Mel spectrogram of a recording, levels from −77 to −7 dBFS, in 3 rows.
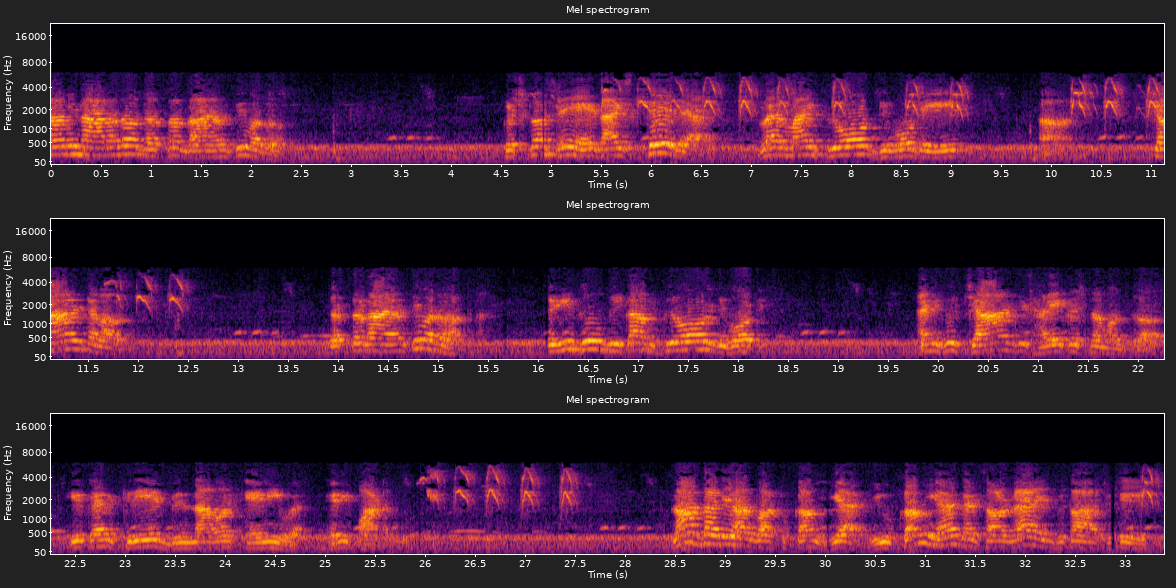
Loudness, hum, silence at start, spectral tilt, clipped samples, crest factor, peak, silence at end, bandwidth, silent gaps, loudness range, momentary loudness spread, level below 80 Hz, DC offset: -22 LUFS; none; 0 s; -2 dB/octave; under 0.1%; 18 dB; -6 dBFS; 0 s; 6.4 kHz; none; 5 LU; 18 LU; -58 dBFS; under 0.1%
